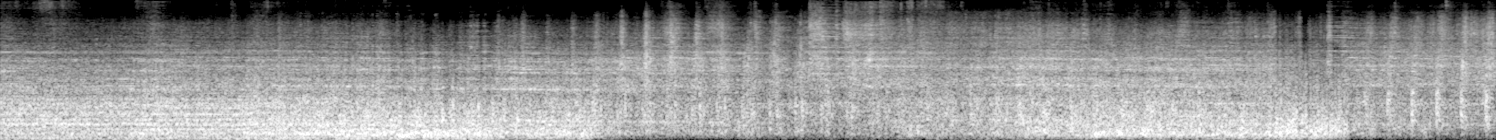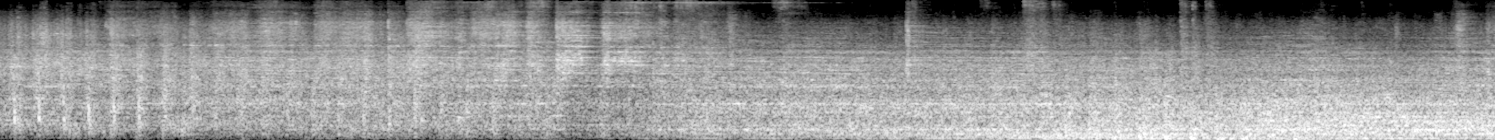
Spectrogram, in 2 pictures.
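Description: Freight train cars, mostly tank cars, rolling past at restricted speed: a steady rumble of steel wheels on rail, with stretches of rhythmic clickety-clack as the wheel sets cross the rail joints.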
